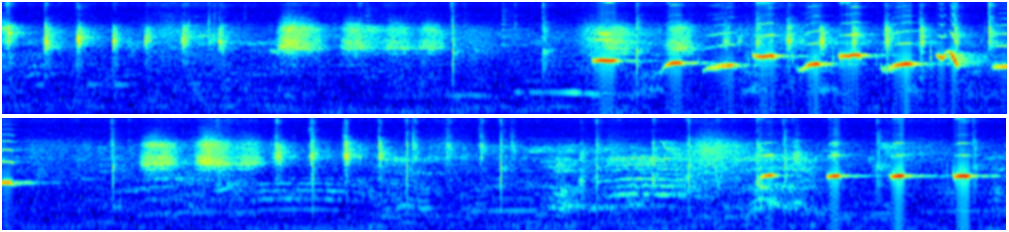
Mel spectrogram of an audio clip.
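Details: Greater green leafbird giving its original song without fill-ins: a quick run of bright whistled notes that step up and down, then a pause with soft chatter, then three sharp repeated whistles at the end.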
